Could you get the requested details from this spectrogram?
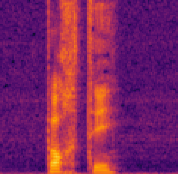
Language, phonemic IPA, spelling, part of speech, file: French, /pɔʁ.te/, portée, noun / verb, Fr-portée.ogg
- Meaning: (noun) 1. reach, range, scope 2. range (of a weapon) 3. litter (animals born in one birth) 4. stave 5. scope; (verb) feminine singular of porté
